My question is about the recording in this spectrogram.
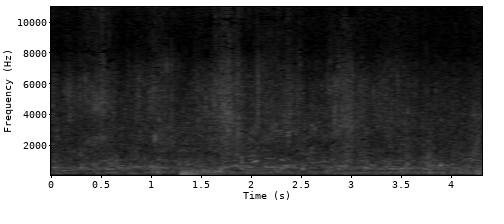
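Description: Several people wading through shallow floodwater, their feet splashing in repeated swells of sloshing water.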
